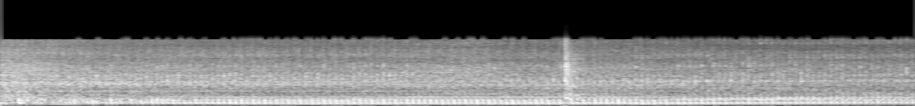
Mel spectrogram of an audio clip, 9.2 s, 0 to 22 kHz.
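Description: Fiat 126p's air-cooled two-cylinder engine idling with an even, pulsing beat, settling down to idle within the first second. A single sharp click about five and a half seconds in.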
